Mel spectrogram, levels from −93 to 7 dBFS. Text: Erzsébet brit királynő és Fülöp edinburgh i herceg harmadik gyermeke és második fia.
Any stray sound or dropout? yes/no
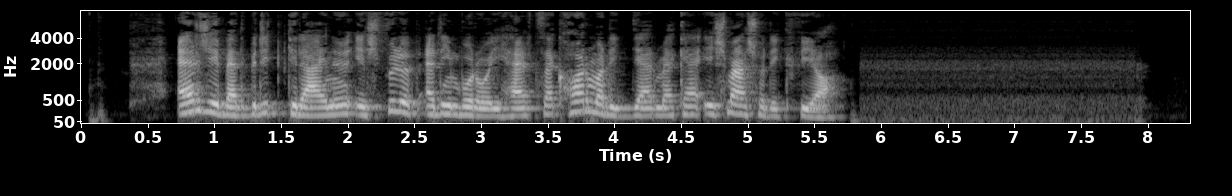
no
